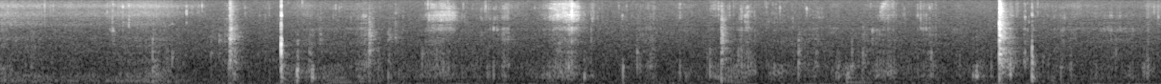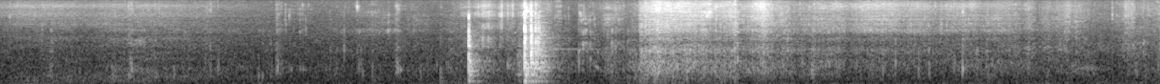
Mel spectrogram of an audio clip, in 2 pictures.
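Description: A person chewing and biting food close to the microphone, with scattered sharp clicks, a louder double click about eight seconds in, and a short crunchy stretch just after it.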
